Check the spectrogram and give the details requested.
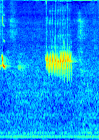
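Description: European greenfinch: a short high chirp, then a quick, even trill of about a dozen notes lasting half a second, over a low steady hum.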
